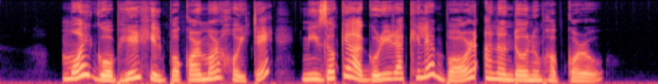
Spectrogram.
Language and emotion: Assamese, happy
